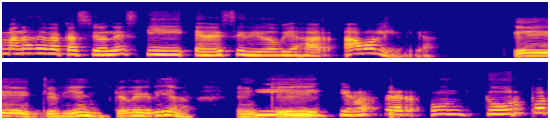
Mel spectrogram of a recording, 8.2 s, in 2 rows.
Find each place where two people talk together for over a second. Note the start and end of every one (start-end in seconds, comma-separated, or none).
none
